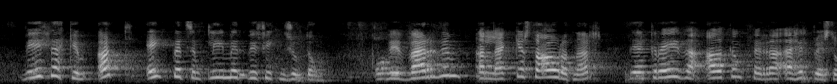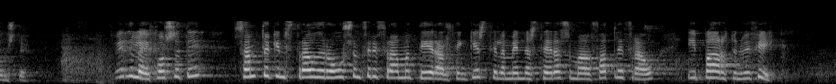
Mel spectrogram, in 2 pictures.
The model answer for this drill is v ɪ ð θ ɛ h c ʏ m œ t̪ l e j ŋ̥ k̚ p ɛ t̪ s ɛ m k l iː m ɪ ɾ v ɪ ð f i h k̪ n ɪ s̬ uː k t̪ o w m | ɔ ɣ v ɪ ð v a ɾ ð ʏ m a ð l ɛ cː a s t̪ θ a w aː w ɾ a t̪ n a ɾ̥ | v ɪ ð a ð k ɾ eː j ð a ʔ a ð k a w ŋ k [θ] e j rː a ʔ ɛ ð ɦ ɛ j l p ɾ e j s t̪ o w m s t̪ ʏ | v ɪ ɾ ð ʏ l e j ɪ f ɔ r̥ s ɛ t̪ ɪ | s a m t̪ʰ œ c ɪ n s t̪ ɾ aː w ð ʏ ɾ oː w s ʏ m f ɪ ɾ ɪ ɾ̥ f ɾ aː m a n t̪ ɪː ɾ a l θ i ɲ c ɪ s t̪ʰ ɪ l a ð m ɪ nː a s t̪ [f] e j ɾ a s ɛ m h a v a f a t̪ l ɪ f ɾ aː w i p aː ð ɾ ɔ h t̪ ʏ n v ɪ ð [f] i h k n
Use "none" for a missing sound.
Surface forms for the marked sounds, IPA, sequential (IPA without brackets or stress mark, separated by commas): f, θ, f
